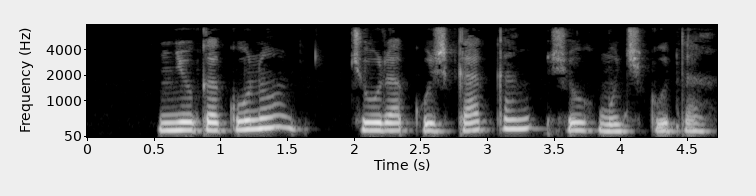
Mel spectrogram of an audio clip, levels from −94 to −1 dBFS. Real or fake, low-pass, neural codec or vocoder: real; 7.2 kHz; none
